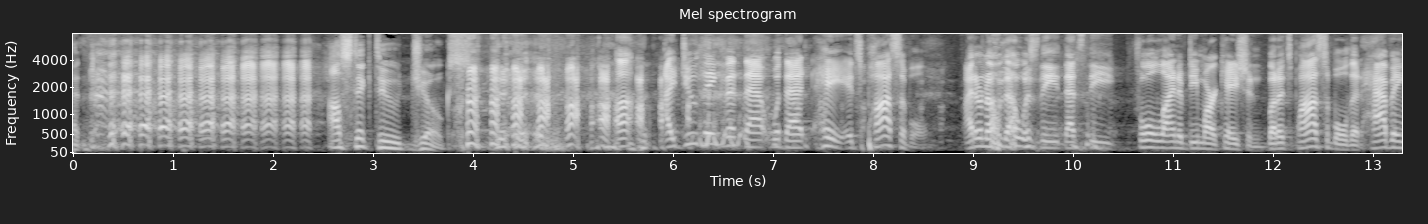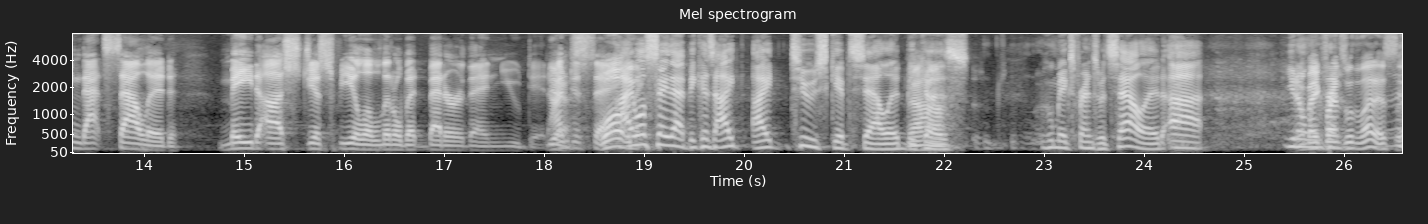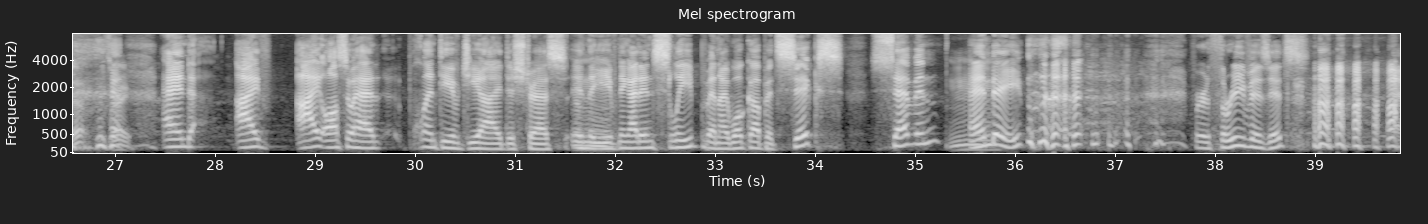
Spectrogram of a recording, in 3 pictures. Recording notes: Recorded live at Stand Up Live in Phoenix 4/28/22.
